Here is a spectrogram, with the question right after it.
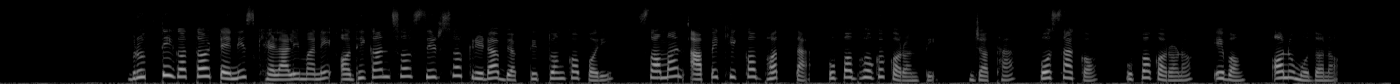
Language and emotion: Odia, neutral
